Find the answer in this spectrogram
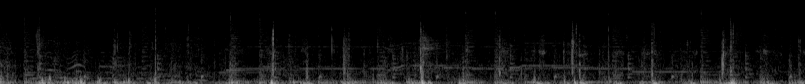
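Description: Many feet stamping and scuffing on dry bare ground as a group marches and runs in drill, a rapid uneven patter of footfalls. Music with a few held notes plays underneath in the middle.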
